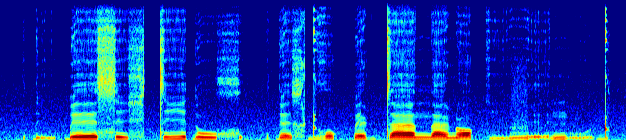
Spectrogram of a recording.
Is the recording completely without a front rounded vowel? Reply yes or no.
yes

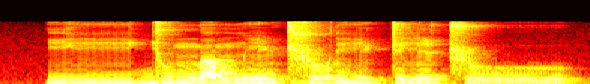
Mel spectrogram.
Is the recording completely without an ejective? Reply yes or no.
yes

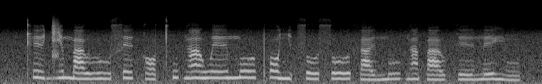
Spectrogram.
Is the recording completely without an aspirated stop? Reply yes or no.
no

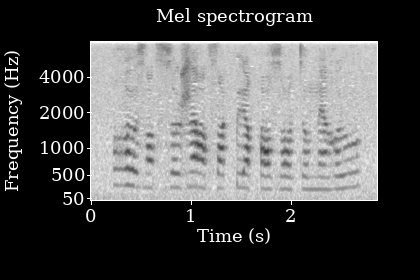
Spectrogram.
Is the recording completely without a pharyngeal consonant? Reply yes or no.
yes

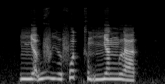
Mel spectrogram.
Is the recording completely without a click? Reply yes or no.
yes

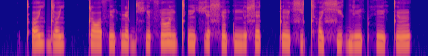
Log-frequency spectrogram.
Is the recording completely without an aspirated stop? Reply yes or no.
no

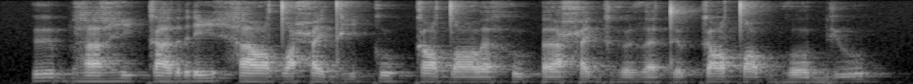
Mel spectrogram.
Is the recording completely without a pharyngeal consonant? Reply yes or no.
no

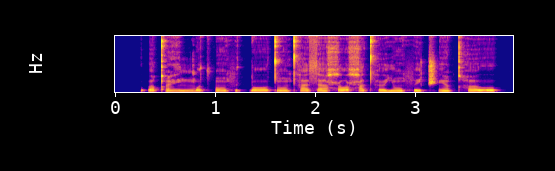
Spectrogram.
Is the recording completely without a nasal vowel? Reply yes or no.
no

